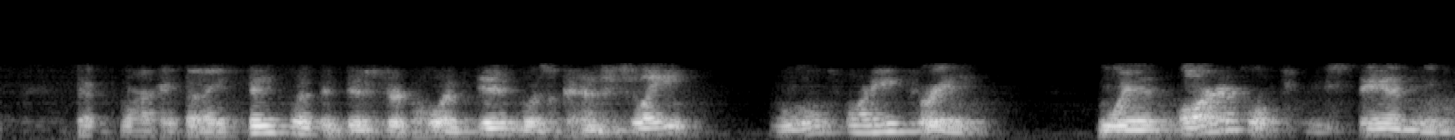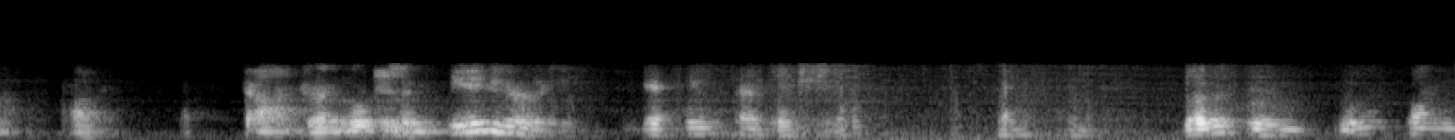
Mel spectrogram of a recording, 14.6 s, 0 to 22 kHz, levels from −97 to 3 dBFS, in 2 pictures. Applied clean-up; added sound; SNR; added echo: neural mask model DeepFilterNet 3.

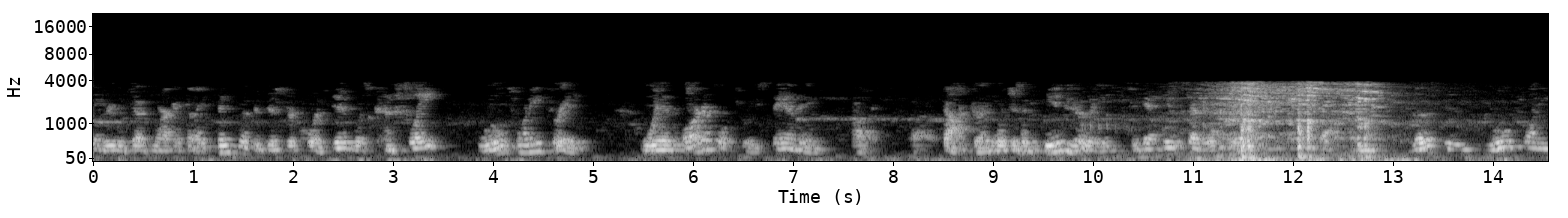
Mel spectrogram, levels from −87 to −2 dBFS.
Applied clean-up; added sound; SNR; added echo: classical method WPE with log-MMSE.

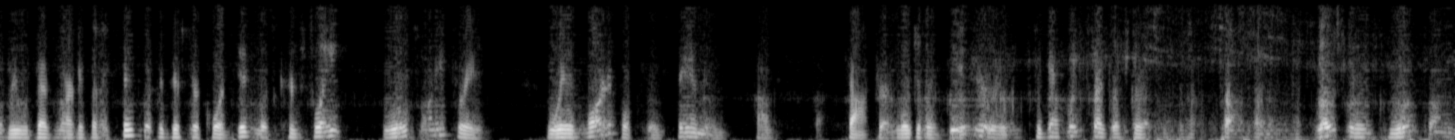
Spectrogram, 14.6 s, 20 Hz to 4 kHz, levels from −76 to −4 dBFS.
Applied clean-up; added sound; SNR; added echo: neural separator model SepFormer WHAMR!.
